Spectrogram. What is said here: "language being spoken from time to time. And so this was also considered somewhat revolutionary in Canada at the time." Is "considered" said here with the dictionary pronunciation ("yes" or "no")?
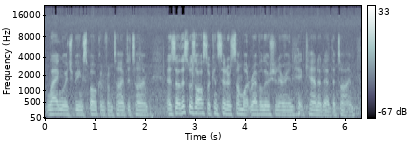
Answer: yes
